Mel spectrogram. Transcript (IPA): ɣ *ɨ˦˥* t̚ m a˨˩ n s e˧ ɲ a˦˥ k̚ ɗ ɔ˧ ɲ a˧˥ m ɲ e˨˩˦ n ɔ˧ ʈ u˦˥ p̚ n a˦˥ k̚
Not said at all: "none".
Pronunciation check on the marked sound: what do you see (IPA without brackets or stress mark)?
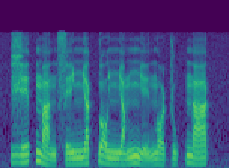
e˦˥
